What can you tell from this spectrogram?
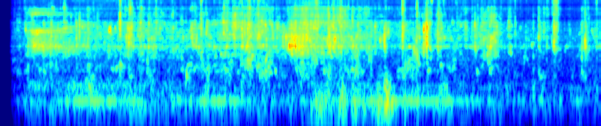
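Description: Sea water lapping and splashing in small, irregular trickles and splashes, over a faint steady low hum.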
